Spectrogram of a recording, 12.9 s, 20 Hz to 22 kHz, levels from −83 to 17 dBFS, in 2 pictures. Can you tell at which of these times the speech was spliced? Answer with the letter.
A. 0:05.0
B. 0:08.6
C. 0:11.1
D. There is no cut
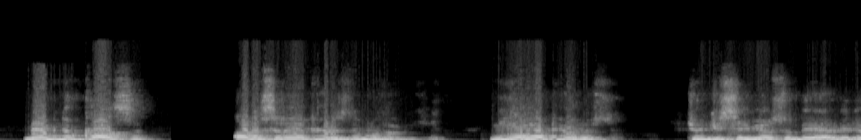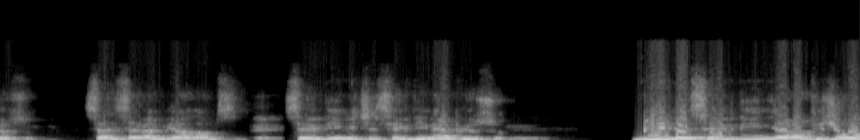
B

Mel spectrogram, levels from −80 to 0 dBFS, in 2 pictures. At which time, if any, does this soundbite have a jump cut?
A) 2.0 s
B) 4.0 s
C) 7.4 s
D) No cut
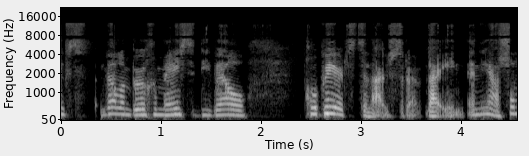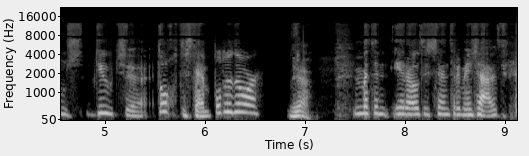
D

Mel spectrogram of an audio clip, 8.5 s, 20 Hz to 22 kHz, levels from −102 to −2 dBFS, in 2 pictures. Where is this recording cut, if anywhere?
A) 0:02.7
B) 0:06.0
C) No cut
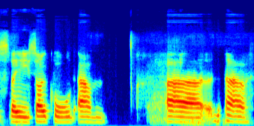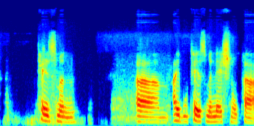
C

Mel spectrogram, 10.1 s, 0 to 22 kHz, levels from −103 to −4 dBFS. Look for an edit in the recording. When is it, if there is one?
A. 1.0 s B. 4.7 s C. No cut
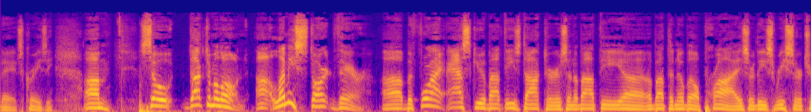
C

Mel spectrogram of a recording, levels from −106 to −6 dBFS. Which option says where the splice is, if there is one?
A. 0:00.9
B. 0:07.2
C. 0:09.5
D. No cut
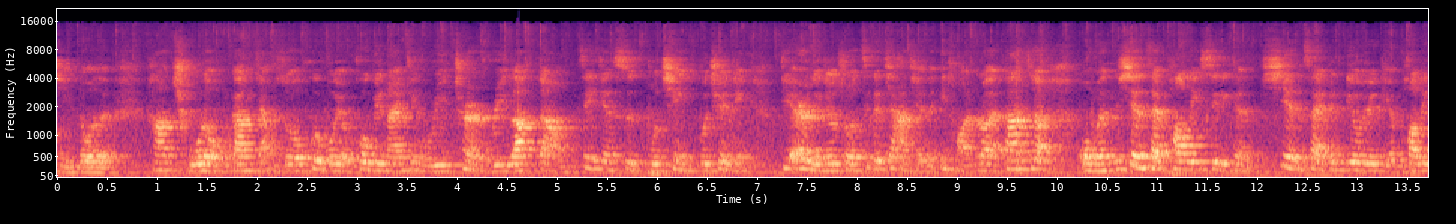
D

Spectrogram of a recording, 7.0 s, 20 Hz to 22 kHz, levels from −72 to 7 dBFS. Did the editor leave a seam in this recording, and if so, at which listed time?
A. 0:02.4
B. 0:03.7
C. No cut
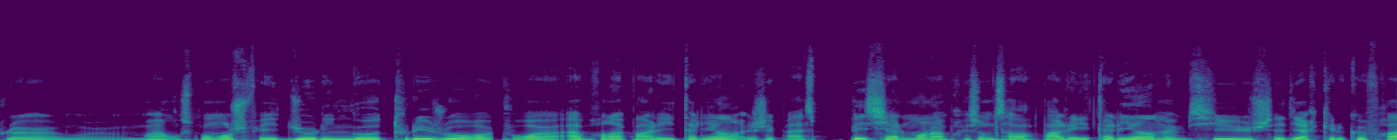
A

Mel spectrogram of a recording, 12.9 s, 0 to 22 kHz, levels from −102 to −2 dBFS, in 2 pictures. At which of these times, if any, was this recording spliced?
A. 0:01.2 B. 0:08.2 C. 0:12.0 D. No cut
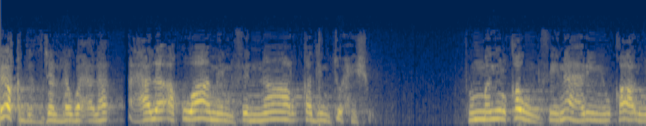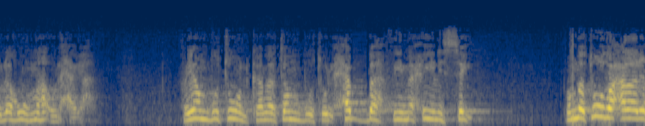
A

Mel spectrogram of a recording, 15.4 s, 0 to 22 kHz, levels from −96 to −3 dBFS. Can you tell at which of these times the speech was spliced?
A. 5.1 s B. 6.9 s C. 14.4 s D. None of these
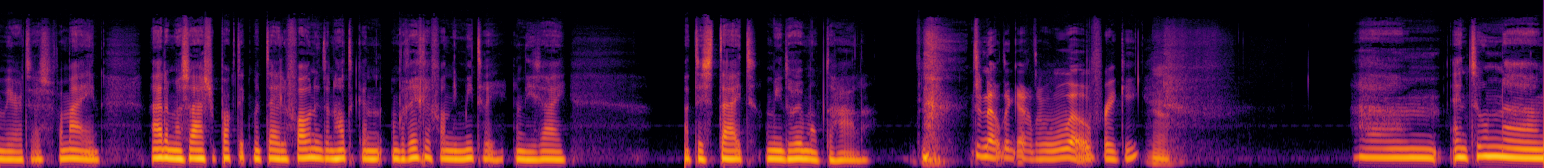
B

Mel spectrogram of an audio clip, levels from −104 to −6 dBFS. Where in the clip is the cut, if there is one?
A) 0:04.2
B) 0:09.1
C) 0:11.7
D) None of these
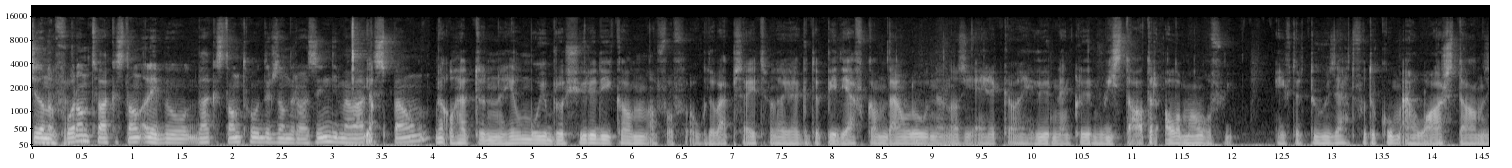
A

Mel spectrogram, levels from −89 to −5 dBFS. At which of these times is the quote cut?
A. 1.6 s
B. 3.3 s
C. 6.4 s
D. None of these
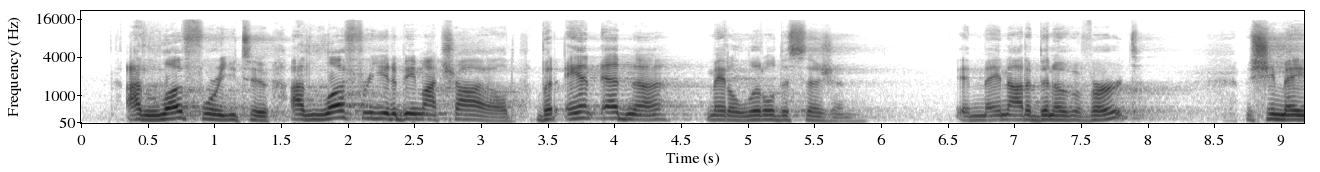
B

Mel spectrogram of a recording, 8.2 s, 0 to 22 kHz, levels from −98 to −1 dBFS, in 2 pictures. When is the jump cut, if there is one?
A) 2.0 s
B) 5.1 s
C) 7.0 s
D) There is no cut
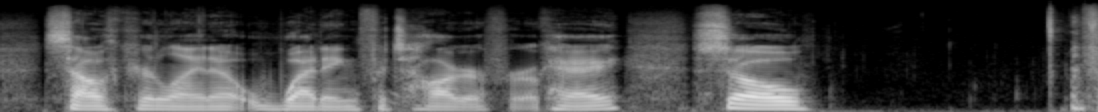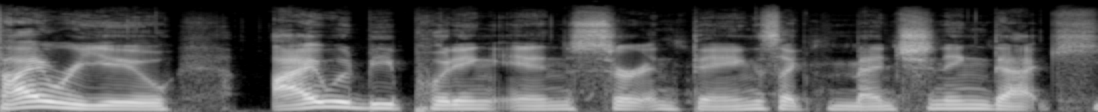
D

